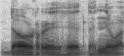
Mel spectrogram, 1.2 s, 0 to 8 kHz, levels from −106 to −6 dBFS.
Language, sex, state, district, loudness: Hindi, male, Bihar, Gopalganj, -27 LUFS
